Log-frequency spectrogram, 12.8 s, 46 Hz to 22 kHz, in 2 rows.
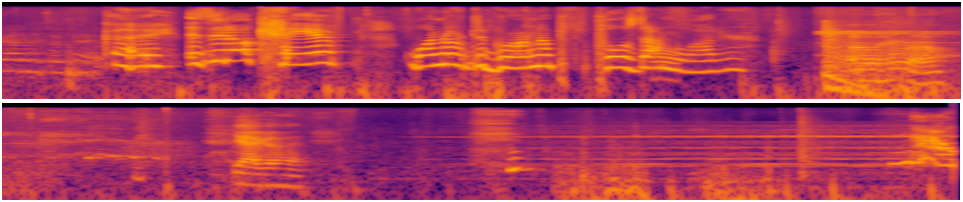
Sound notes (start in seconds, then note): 6.7 adults laugh; 9.2 scary music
